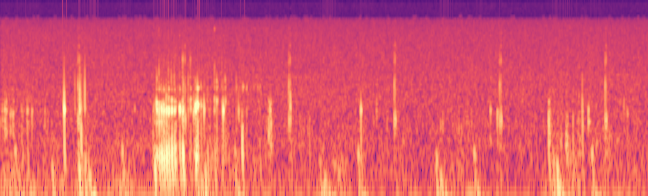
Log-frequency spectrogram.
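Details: Stomach growling (borborygmi) from an empty stomach: quiet, low gurgling and bubbling with one louder growl near the start.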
